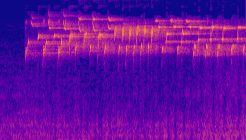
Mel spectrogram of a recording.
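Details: European goldfinch, wedani type, from Morocco: after a moment of quiet, a steady stream of high, bright twittering and trilled chirps, about three notes a second, continues to the end.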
